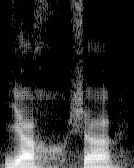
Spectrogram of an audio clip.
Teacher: jangan bunyi qalqalah ya kha, ataupun jangan keraskan dia yakhsha, tapi yakhsha, ada bunyi bereko sikit lah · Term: huruf kha mati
